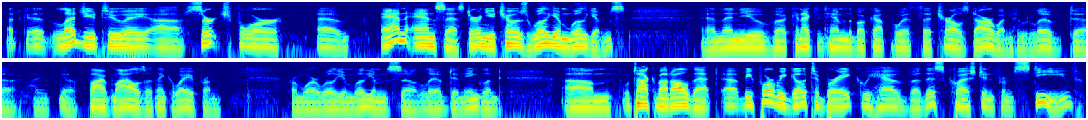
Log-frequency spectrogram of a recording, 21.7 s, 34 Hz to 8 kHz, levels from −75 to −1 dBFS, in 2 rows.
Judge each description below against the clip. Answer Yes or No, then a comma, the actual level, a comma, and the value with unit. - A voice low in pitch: Yes, low, 100 Hz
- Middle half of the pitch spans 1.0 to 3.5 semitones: No, average, 4.7 semitones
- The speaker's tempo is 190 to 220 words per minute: Yes, average, 195 wpm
